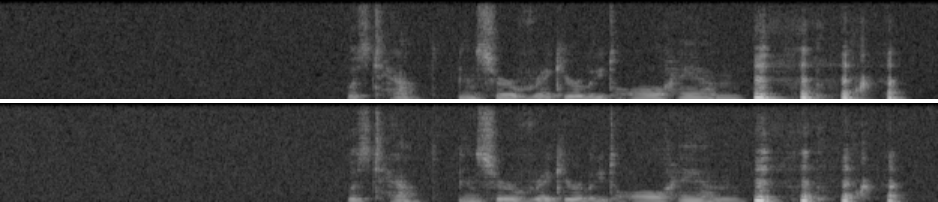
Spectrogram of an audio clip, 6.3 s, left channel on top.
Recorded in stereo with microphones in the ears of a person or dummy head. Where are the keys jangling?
I don't hear keys jangling.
